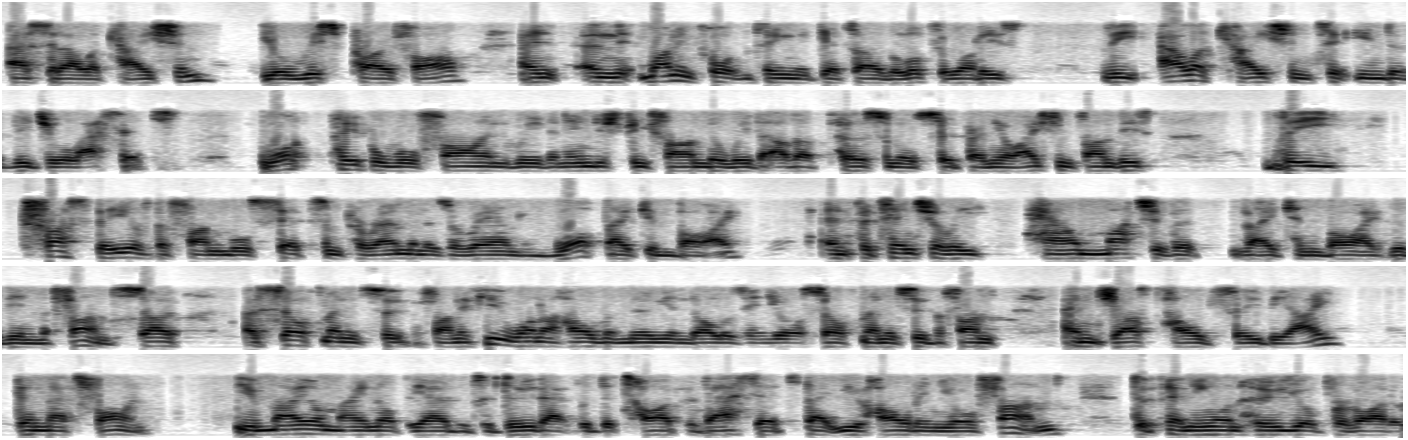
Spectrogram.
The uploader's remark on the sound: Via telephone given the ongoing social distancing requirements that have come into play.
